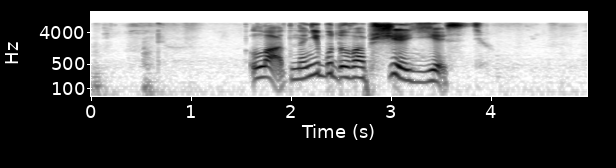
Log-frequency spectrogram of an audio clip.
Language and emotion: Russian, angry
